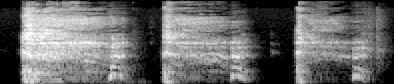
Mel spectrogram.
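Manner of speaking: sudden loud cough. Real, not acted. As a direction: cough hard. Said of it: "Excuse me".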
